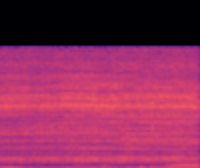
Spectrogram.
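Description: Dental suction tip (saliva ejector) in the patient's mouth, drawing air with a steady hiss.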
